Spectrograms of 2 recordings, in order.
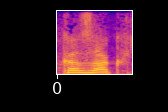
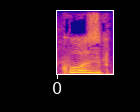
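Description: First: The surname is said the Russian way. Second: The surname is said the Ukrainian way. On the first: "по-русски Казак" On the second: "По-украински Козак"

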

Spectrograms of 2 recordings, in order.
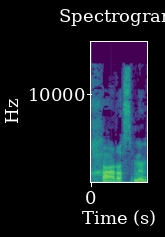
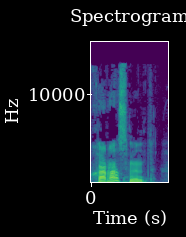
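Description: First: The stress is on the first syllable. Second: The stress is on a later syllable. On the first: This is the stress of the word as originally borrowed. "что харассмент" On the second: This is the stress the word has in Russian now. "в русском языке превратился в харассмент"

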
